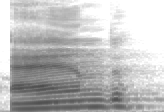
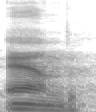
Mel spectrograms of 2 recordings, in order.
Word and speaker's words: hand: C'est un A court, c'est pas and, c'est hand.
